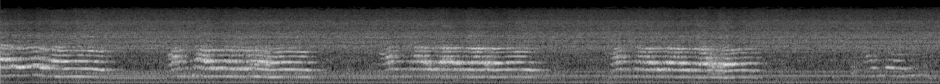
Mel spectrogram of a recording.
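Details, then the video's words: Tiggy, a pet cat, talks to the washing machine: a series of long, wavering, drawn-out meows, five in about nine seconds, each lasting around a second, over the steady low hum of the running machine. "Tiggy the talking hello Cat talks to the washing machine"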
